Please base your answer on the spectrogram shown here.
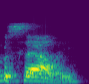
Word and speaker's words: basale: right i pronounce it the sally so you know that there's a silent e because spelling counts okay correct pronunciation is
